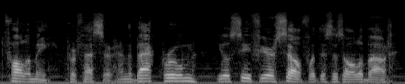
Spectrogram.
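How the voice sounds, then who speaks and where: An actor playing an obsessed young scientist in old-time radio horror style, earnest, dramatic and deliberate. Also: male voice, mid-range voice, faint music behind, close to an everyday voice. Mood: nervous, polite.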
